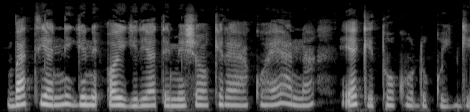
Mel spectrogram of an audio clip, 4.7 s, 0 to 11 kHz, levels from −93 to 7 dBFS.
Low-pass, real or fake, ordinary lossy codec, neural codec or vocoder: 9.9 kHz; real; none; none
